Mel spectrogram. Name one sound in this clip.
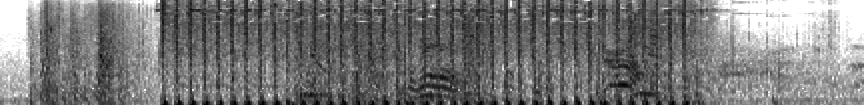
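An automatic rifle fires a rapid burst.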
